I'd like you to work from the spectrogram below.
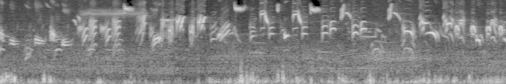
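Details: A Bobolink in grassland and fields in Wisconsin sings a bubbly, gurgling, tumbling song of rapid metallic, tinkling notes jumping high and low without pause, over a soft low rumble of wind.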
